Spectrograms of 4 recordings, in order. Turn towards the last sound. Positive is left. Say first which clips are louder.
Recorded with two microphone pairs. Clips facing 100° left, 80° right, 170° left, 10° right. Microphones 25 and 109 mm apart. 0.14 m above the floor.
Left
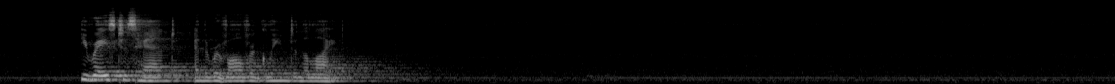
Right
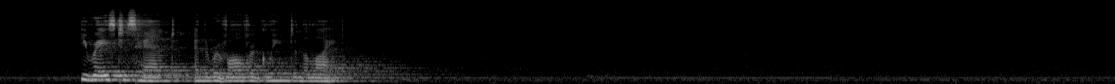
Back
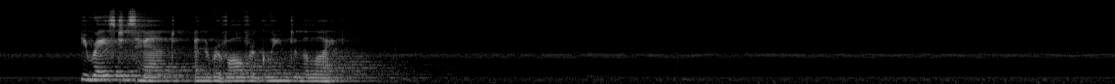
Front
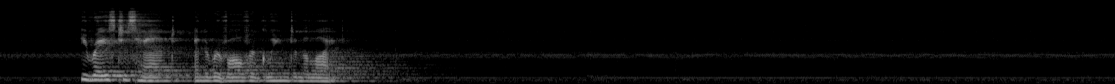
# even, front 3 dB
turn(degrees=20)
